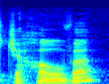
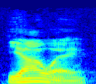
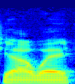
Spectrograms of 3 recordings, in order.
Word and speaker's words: Yahweh: produced the term, the name of God is Jehovah, which of course is fine, but then many have decided more recently it was actually pronounced Yahweh. So the current feeling among Bible experts today is it's Yahweh because the letters that are chosen phonetically represent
